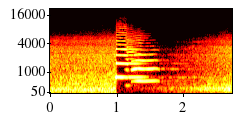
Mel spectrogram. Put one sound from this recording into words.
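A train horn blares loudly and briefly, dropping in pitch.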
